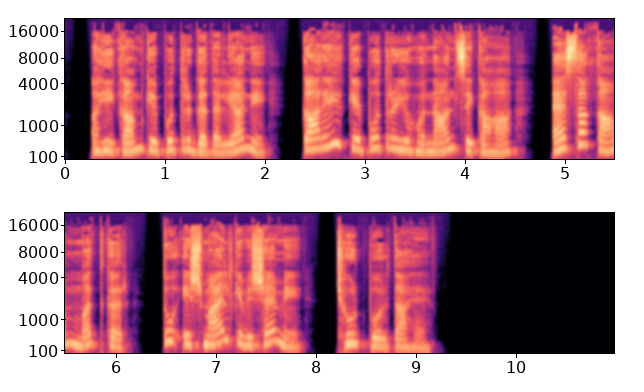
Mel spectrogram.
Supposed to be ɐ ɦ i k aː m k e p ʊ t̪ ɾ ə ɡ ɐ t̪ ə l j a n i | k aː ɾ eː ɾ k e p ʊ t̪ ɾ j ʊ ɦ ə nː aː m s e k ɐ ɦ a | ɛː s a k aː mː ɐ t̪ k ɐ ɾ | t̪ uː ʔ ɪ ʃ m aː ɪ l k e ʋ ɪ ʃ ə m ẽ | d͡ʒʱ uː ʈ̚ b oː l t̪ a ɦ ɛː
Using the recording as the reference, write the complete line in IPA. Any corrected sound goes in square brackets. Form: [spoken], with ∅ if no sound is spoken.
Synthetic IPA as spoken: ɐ ɦ i k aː m k e p ʊ t̪ ɾ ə ɡ ɐ [d̪] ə l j a n [e] | k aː ɾ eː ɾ k e p ʊ t̪ ɾ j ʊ ɦ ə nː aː [n] s e k ɐ ɦ a | ɛː s a k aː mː ɐ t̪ k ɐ ɾ | t̪ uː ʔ ɪ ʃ m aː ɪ l k e ʋ ɪ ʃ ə m ẽ | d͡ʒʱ uː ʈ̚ b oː l t̪ a ɦ ɛː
